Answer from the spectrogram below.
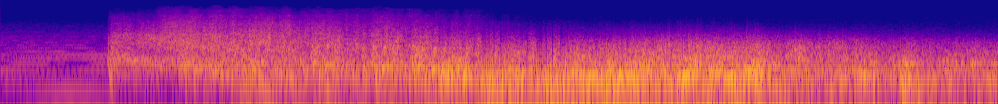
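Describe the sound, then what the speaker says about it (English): A loud crash of thunder breaks in suddenly and rolls on as a sustained, rumbling roar over a storm-lit house, with no voices over it. "Thunder crashed over the house."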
